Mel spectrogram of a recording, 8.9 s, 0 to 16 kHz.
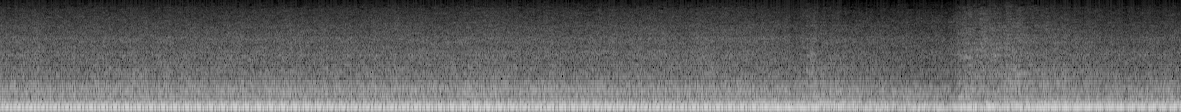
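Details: LS-swapped S10 Blazer first start, standalone harness after fuel pump priming: even, steady V8 idle with firm low burble, one brief dip and recovery, then smooth again; healthy idle and revving.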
